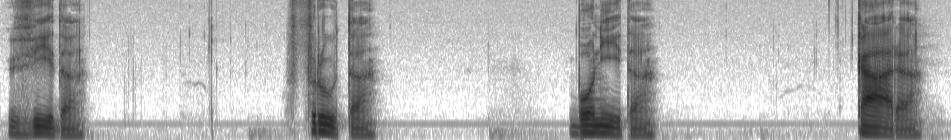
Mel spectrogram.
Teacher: the final “a” in these words is pronounced /ɐ/ as in “Cuba” or “sofa”, which is represented by this upside down “a” symbol.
